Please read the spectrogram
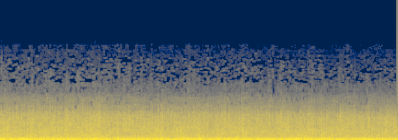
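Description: Steady rushing hum of a car driving along a road, as picked up by its dashcam: tyre, engine and wind noise at an even level.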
